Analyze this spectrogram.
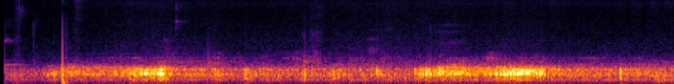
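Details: Wheezing heard in the chest of a ventilated patient through a stethoscope: two breaths carry a low, musical, droning tone over soft airflow, consistent with narrowed airways.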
